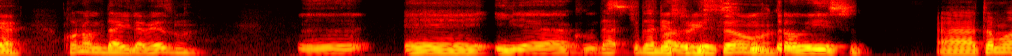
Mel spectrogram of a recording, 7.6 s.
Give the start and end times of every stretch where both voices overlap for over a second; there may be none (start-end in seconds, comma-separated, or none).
4.2-5.8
